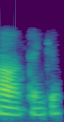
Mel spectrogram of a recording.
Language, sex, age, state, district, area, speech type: Tamil, male, 18-30, Tamil Nadu, Dharmapuri, rural, conversation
